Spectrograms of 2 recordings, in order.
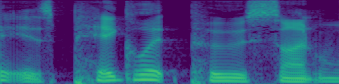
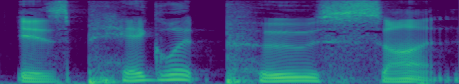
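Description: First: Said in the usual way. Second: Slow, drawn-out "Is Piglet Pooh's son?" with a long "son"; slow dictation. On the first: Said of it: "What did I just say?". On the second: Shown as a demonstration. Host repeating his podcast title while writing it down, slowly. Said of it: "let me write that down".

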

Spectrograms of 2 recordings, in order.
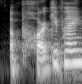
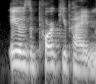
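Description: First: "porcupine" asked with a rising, doubting tune; doubtful question. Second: Said in the usual way. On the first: Acted. Boy doubting the scary animal, rising disbelieving question. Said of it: "Kevin repeated, frowning". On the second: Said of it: "Mel said".

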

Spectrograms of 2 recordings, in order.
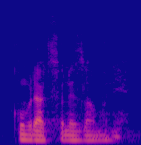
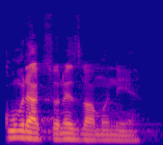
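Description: First: Hushed emphasis. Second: Said in the usual way. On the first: Shown as a demonstration. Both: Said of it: "Atenție mare!".

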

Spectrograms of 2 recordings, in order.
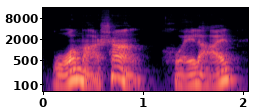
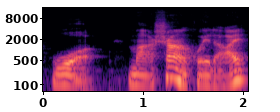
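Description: First: "我马上回来" with 我 rising straight into 马; double third-tone change. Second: "我马上回来" with 我 in its own third tone, set apart; separate third tones. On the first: Teacher shows the quickly spoken version, double third-tone change. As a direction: run 我 into 马 in "我马上回来", first tone of the two rising. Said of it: "use the double third tone exception rule". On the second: Teacher shows the unshortened version, separate third tones. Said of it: "are both third tones". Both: Shown as a demonstration.

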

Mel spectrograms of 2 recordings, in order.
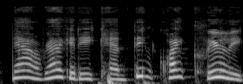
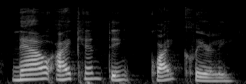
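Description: First: High, loud cheering echo; excited cry. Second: Slow, measured doll line; relieved declaration. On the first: All the dolls echoing Raggedy, high excited cry. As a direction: cheer the news in a raised voice. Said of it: "cried all the dolls". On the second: Raggedy Ann after her head is pinned, slow relieved declaration. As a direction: state it slowly, with slight relief. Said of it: "cried Raggedy Ann". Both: A narrator's reading.

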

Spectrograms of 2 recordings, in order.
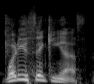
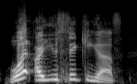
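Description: First: Higher-pitched probing, at normal volume; insistent question. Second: Loud, high mock interrogation; angry demand. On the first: Retold or imitated. Offended friend asking the laugher, insistent but contained. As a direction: press them for the answer, still contained. First demand, then repeated harder. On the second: Offended friend pressing the laugher, loudly demanding. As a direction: repeat the question forcefully, acting fed up. Same demand repeated louder.

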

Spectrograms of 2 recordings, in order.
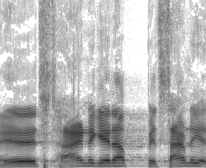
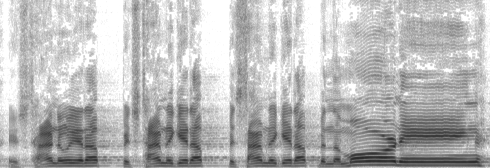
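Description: First: The wake-up chant again, pushed louder; louder wake-up call. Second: Sung, grandpa's wake-up song. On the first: Grandpa calling the unmoving kid, louder sing-song. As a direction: sing it out louder to a kid who won't move. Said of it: "he'd go a little louder". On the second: Grandpa singing to wake his grandson, sing-song. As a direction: chant it like a grandpa rousing a sleepy kid. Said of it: "he'd go". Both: Retold or imitated.

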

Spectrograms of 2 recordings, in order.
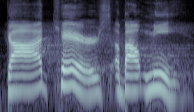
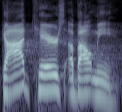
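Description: First: "God cares about me" said very slowly and firmly, leaning hard on "cares"; like you mean it. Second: Said in the usual way. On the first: Shown as a demonstration. Pastor urges the church to mean it, emphatic slow declaration. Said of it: "Now like you mean it". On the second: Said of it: "I want you to say this with, with me".

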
